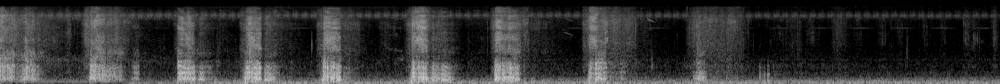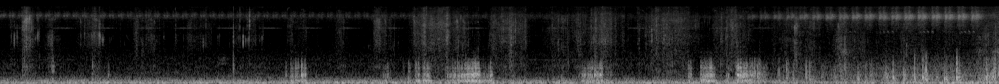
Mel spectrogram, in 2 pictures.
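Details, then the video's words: European hedgehogs that live and breed in a woodpile in a garden, fighting and courting during mating season: a run of loud, harsh huffing snorts about every half second for seven seconds, then quieter scattered snuffles, with a faint insect trill behind. "Fighting and courtship of hedgehogs"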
